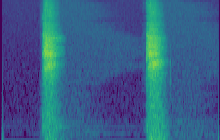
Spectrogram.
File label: chi, ntgreek alphabet phoneme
